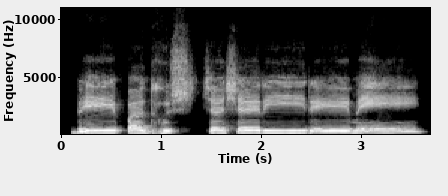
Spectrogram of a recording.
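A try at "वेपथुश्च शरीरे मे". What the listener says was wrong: ధు కాదు తు సెకండ్ థ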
